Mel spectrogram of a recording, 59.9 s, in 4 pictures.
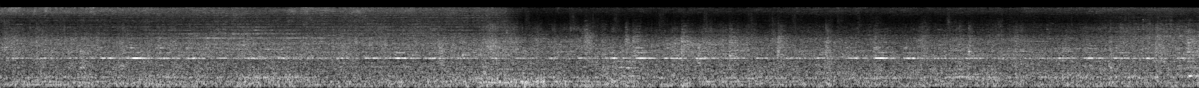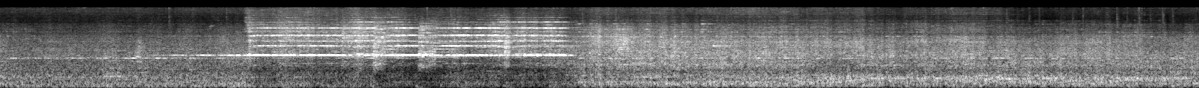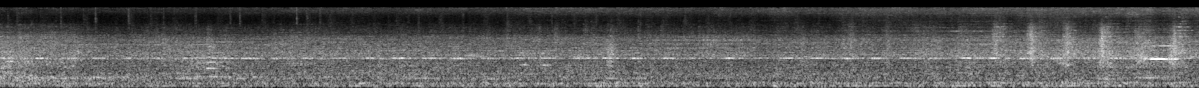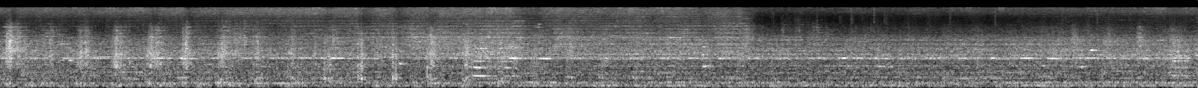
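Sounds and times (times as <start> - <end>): train wheels on rail: 0.0 - 59.9
high wheel squeal: 13.2 - 25.4, 43.8 - 59.9.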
